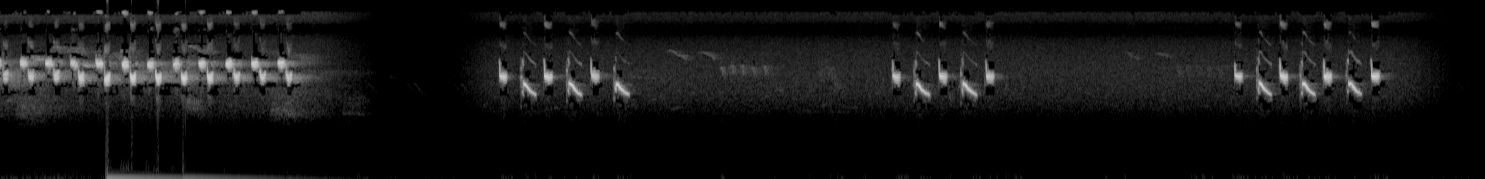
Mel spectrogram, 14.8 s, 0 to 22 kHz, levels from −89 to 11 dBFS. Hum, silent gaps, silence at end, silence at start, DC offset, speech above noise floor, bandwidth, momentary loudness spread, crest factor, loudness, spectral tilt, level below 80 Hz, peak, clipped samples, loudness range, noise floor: none; none; 1.05 s; 0 s; under 0.1%; 63 dB; 17.5 kHz; 8 LU; 16 dB; -10 LUFS; 10.5 dB/octave; -80 dBFS; 0 dBFS; under 0.1%; 10 LU; -75 dBFS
